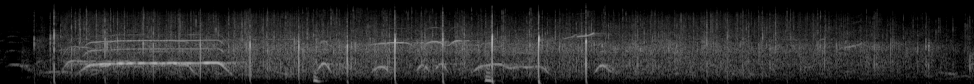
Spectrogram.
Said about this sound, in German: Das ist wirklich Applaus mal wert.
